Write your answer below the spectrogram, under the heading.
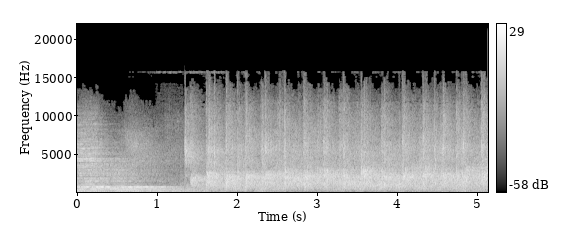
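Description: A choir with string accompaniment holds a final chord and cuts off about a second in. Applause with many individual claps follows.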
